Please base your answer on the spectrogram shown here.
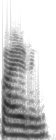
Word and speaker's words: fiery: This is one you write is fiery, but you say fiery.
